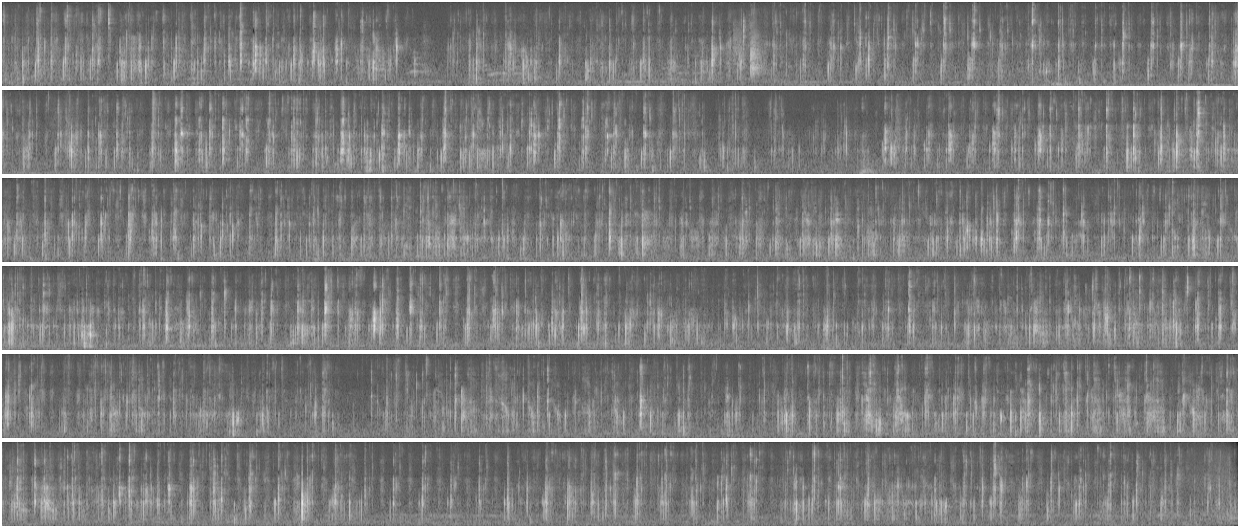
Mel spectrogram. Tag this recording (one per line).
fieldrecording
field-recording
